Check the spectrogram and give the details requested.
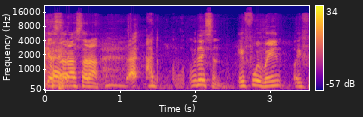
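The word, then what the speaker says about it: Que sera, sera: Que sarà, sarà. That's how we said, right? That's how you say it. Yeah, that's how you say it. Right. Que sarà, sarà.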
